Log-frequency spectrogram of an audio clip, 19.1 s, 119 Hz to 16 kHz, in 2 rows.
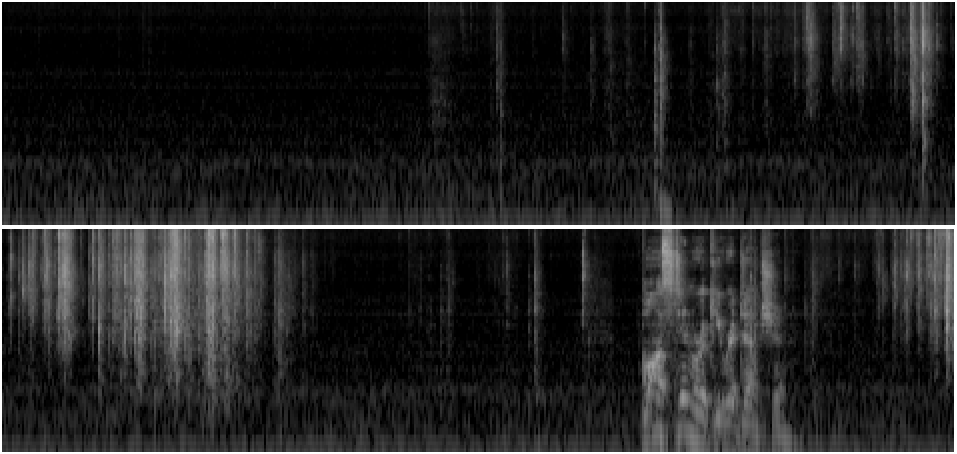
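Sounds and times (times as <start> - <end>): foil wrapper crinkling: 7.1 - 12.7, 18.0 - 19.0.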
